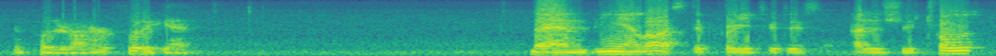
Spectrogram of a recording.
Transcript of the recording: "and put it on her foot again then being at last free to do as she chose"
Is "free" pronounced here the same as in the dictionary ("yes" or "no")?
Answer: no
